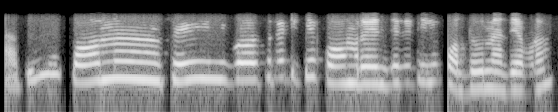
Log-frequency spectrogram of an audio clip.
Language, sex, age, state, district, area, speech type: Odia, female, 45-60, Odisha, Puri, urban, conversation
